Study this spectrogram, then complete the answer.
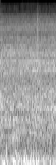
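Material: Nothing is struck.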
